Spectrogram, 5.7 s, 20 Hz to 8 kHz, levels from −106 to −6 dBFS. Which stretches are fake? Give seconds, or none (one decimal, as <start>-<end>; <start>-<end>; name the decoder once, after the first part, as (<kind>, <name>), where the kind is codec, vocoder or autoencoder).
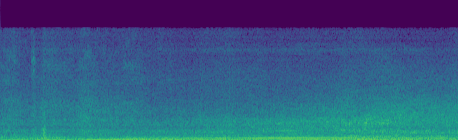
0.4-1.0 (codec, DAC); 2.0-5.7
